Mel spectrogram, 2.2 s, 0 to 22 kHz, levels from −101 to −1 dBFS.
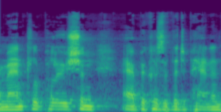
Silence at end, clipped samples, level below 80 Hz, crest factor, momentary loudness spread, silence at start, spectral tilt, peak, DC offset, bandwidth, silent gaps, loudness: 0 s; under 0.1%; -46 dBFS; 18 dB; 9 LU; 0 s; -3.5 dB/octave; -4 dBFS; under 0.1%; 14 kHz; none; -22 LUFS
